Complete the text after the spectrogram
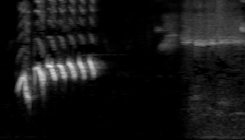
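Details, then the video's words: White-rumped shama giving relaxed chatter: a fast rattling trill of about seven sharp notes, followed by quiet and faint background hiss with a soft high tone. "Ocehan SANTAI Murai Batu"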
